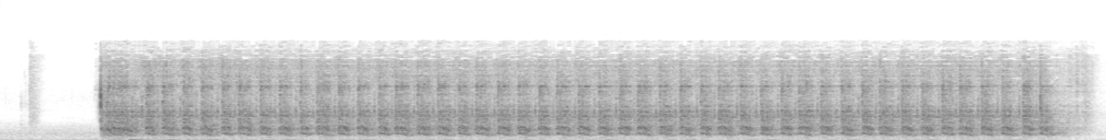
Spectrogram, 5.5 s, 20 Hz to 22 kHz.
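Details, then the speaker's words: 2000 Kawasaki ZX6R during rebuild, cranking on starter fluid: starter spins steadily about three pulses a second for five seconds, never fires, no backfire; owner says ignition works and suspects a fuel flow issue, possibly the fuel pump, unconfirmed. "well at least I know the ignition is working fine it is going to be a fuel flow issue"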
